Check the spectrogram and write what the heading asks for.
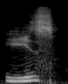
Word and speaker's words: Ys: Yeah, yeah, I think it's, the thing is pronounced Ys. – Ys? – Yeah, because it's Y-S.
